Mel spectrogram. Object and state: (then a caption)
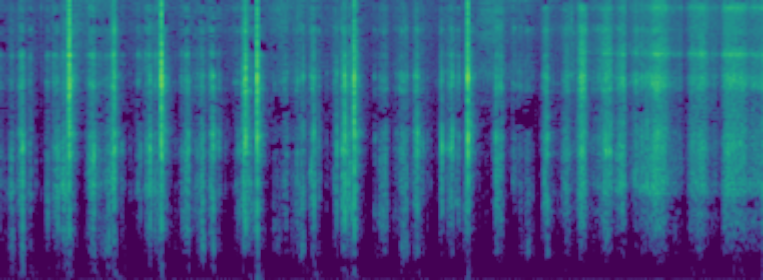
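Ceramic lidded salt dish. Fingertips and short nails rapidly tap and scratch on the lid of a small, hollow white ceramic salt dish, lid on, resting on a wooden board. Quick, dry, bright clicks come in an irregular stream with light scratchy rasps between them. There is almost no low end, and each tap stops with no ring.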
